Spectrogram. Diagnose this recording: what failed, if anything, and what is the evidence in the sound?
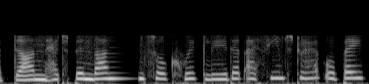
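A call audio freeze sits between 1.1 and 1.41 s. The last sound gets stretched out as a fading buzz for about 0.29 s, then the speech carries on right where it left off, with nothing actually cut out, just a gap pushed in. That points to the network and jitter buffer stage: packets likely got held up in transit, the buffer ran dry, and the receiver papered over the hole until they showed up. The narrowband sound, with nothing above 4 kHz, fits a G.711-style call codec.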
